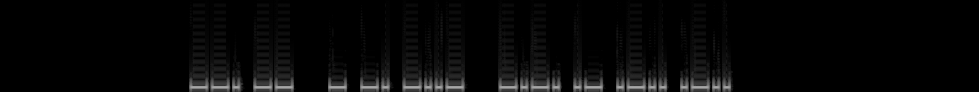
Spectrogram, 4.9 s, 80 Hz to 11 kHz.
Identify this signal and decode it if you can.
Morse code, heard as a keyed tone, about 44 wpm, 700 Hz. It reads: GM TNX CALL
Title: Common QSO Phrases 45wpm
